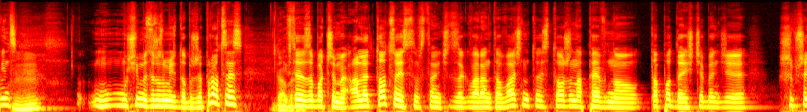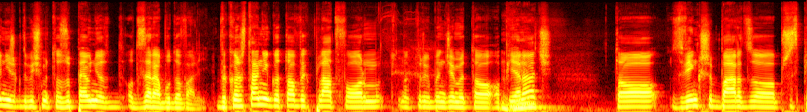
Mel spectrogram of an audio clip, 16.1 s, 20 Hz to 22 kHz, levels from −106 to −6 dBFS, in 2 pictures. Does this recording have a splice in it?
no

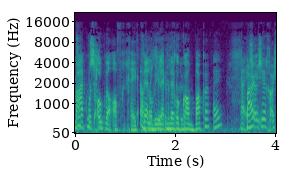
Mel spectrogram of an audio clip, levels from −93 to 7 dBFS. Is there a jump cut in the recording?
yes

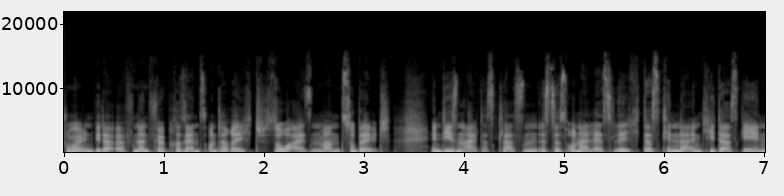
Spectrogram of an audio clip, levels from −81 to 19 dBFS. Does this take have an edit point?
no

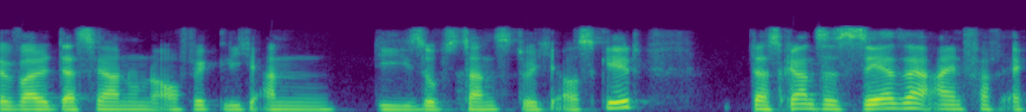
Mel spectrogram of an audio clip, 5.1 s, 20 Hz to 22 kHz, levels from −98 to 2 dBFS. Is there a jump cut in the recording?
no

